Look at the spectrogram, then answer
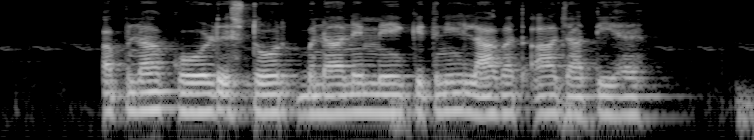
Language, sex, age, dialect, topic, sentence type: Hindi, male, 18-24, Garhwali, agriculture, question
